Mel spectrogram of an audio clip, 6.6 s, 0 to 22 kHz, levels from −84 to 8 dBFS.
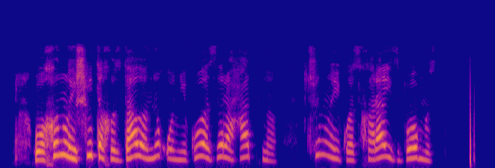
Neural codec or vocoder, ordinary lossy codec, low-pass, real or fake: none; Opus, 24 kbps; 7.2 kHz; real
